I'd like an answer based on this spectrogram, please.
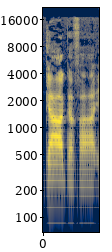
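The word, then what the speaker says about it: Gardevoir: the list is gagar now I know I pronounced that really really terribly in one of my other videos but that's just because I watched an anime episode in which they pronounced it similar so I got a bit confused there but anyway garava is the pr is the correct pronunciation I'm pretty sure so anyway garava is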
